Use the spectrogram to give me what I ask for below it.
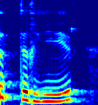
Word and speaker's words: التغيير: you notice in Arabic we write it التغيير but we don't pronounce it التغيير we pronounce it التغيير why because this T letter is a sun letter and every time you have a sun letter and you add L to a word you have to drop the sound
